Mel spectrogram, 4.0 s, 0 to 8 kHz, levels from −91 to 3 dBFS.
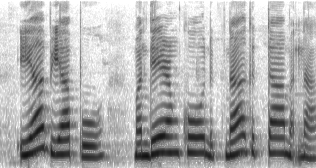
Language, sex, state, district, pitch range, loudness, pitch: Garo, female, Meghalaya, West Garo Hills, 225-275 Hz, -13 LUFS, 255 Hz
